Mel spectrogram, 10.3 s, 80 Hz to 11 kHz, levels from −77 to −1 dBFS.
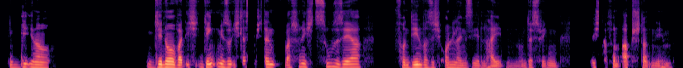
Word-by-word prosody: Genau. 130 Hz, -2 st, 0 dB, 1.4 s
Genau, 135 Hz, 0 st, +7 dB
weil 120 Hz, -, +5 dB
ich 130 Hz, -, -3 dB
denke 140 Hz, +3 st, +3 dB
mir 150 Hz, -, +4 dB
so: 140 Hz, -, +1 dB
„Ich -, -, -7 dB
lasse 145 Hz, +2 st, -5 dB
mich -, -, -10 dB
dann 135 Hz, -1 st, +2 dB
wahrscheinlich 140 Hz, +5 st, -3 dB
zu 165 Hz, +1 st, -2 dB
sehr 140 Hz, -1 st, +2 dB, 0.5 s
von 120 Hz, -1 st, -2 dB
dem, 125 Hz, 0 st, +5 dB
was 120 Hz, 0 st, -3 dB
ich 120 Hz, -, -8 dB
online 120 Hz, -2 st, -2 dB
sehe 105 Hz, 0 st, -5 dB
leiten“, 100 Hz, -1 st, -5 dB
und 100 Hz, +4 st, -11 dB
deswegen 100 Hz, -2 st, -6 dB, 0.4 s
würde -, -, -10 dB
ich -, -, -6 dB
davon -, -, -6 dB
Abstand -, -, -1 dB
nehmen. 105 Hz, +3 st, -7 dB
125 Hz, 165 wpm, -24 LUFS, 110-140 Hz, 1.4 s, Genau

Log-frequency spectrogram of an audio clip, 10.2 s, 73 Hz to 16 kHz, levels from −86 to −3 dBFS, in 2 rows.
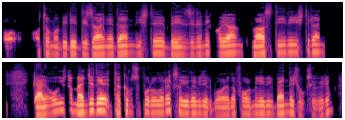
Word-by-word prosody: o 115 Hz, +1 st, -5 dB, 0.2 s
otomobili 115 Hz, -1 st, -4 dB
dizayn 110 Hz, +1 st, +1 dB
eden, 120 Hz, +2 st, 0 dB
işte, 120 Hz, -1 st, -4 dB
benzinini 115 Hz, +2 st, -4 dB
koyan, 125 Hz, +1 st, +1 dB, 0.2 s
lastiği 120 Hz, +3 st, +2 dB
değiştiren. 135 Hz, 0 st, -3 dB, 0.8 s
Yani 110 Hz, +2 st, +6 dB
o 145 Hz, +4 st, -1 dB
yüzden 160 Hz, -2 st, -5 dB
bence 135 Hz, +4 st, +6 dB
de 155 Hz, -1 st, +9 dB
takım 130 Hz, +1 st, -2 dB
sporu 130 Hz, +1 st, -3 dB
olarak 135 Hz, +4 st, +1 dB
sayılabilir. 125 Hz, -5 st, -1 dB
Bu 110 Hz, 0 st, -3 dB
arada 105 Hz, +2 st, -1 dB
Formula 125 Hz, +1 st, -3 dB
1 125 Hz, -1 st, -6 dB
ben 125 Hz, +2 st, +3 dB
de 135 Hz, -, +1 dB
çok 115 Hz, -4 st, -10 dB
severim. 105 Hz, +9 st, -6 dB
125 Hz, 155 wpm, -24 LUFS, 115-130 Hz, 0.8 s, de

